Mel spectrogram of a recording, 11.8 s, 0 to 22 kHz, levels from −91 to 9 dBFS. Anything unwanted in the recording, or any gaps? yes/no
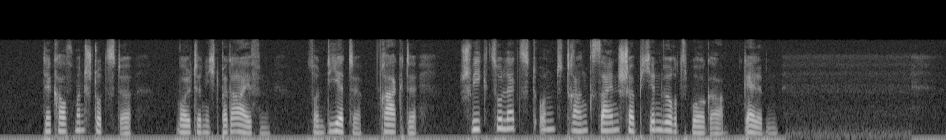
no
